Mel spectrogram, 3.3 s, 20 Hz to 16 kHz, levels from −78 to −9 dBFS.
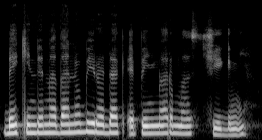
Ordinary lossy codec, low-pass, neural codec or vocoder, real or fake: none; 14.4 kHz; autoencoder, 48 kHz, 32 numbers a frame, DAC-VAE, trained on Japanese speech; fake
